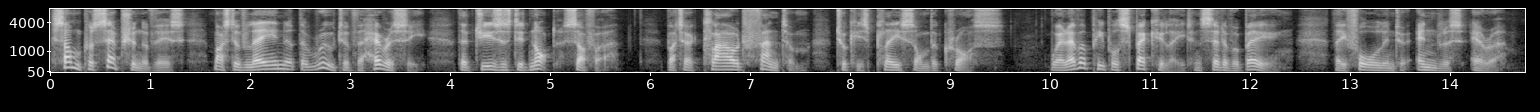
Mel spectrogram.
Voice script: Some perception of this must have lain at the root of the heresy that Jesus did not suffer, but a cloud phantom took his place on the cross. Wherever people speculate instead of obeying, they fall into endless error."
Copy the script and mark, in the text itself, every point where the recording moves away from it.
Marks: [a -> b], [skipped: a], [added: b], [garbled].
Some perception of this must have lain at the root of the heresy that Jesus did not suffer, but a cloud phantom took his place on the cross. Wherever people speculate instead of obeying, they fall into endless error."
